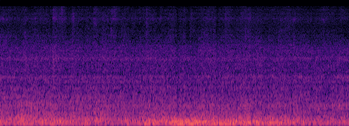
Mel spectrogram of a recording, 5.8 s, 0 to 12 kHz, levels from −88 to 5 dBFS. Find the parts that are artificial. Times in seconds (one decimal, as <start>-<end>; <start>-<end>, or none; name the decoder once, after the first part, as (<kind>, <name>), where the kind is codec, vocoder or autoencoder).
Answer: 0.0-0.4 (codec, DAC); 3.9-5.8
